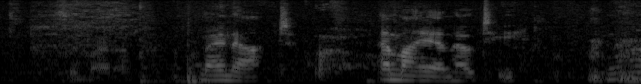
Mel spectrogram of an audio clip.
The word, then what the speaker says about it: Minot: Is it Minot or Minot? Minot.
